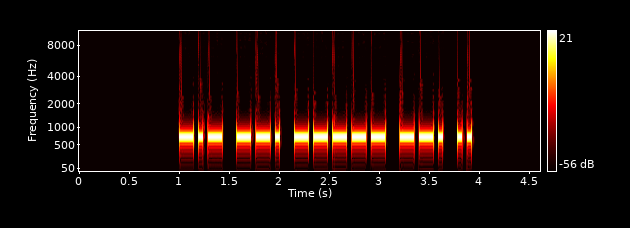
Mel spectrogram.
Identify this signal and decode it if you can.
Morse code, heard as a keyed tone, about 25 wpm, 700 Hz. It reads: KG0GI
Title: USA Call Signs - 5 Characters - 25wpm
